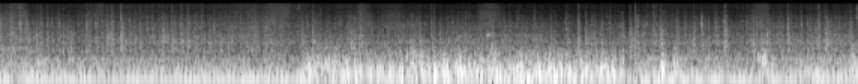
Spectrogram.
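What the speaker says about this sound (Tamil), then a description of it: "வெளியே மழை பெஞ்சிட்ருக்கு" Rain falls steadily outside a car at a safari park, a dense hiss of drops striking the car's surfaces. The wash swells louder in the middle and keeps up throughout with no voices.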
